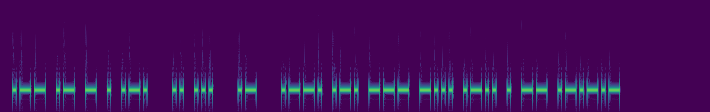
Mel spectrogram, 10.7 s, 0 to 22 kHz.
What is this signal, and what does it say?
Morse code, heard as a keyed tone, about 21 wpm, 700 Hz. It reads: WATER IS A PROBLEM.
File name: practice / 22wpm / Sentences with 3-Word Phrases - 22wpm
